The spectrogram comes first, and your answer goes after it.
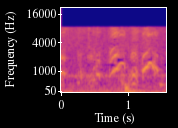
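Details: Goldendoodle puppy about a week old, confused at dinner time, giving two short high whining squeaks that rise then fall, with a soft thump between them.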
